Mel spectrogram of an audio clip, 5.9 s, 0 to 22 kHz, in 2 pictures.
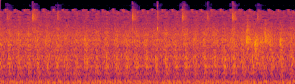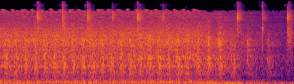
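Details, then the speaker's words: Nissan S13 200SX CA18DET just restarted after resetting cam timing: uneven, lumpy idle with irregular thumps and stumbling beat; owner thinks the crank angle sensor (CAS) is not yet set right and needs adjusting. "As you guys could hear, the idle sounded a little bit rough. That is more than likely because now the CAS isn't obviously 100% on point,"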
